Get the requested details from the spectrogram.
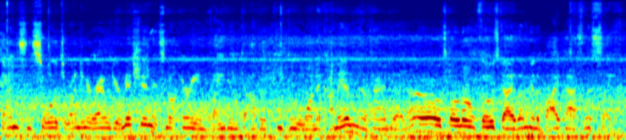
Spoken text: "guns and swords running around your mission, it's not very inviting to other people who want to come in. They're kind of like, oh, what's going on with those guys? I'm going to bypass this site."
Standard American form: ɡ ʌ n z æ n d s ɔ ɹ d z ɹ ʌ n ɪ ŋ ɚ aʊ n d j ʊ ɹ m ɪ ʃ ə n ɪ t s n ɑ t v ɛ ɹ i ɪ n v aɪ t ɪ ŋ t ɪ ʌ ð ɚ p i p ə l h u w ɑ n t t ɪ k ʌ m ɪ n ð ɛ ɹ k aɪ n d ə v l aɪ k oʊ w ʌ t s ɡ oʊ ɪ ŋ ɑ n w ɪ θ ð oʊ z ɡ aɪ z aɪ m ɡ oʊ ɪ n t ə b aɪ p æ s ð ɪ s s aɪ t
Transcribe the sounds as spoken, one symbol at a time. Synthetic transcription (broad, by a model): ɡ ʌ n z n s ɔ ɹ d z ɹ ʌ n ɪ ŋ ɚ aʊ n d j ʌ ɹ m ɪ ʃ ə n ɪ t s n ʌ t v ɛ ɹ i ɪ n v aɪ t ɪ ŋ t ɪ ʌ ð ɚ p i p l h u w ɑ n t t ɪ k ʌ m ɪ n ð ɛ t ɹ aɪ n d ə b l aɪ k oʊ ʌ t s ɡ oʊ ɪ ŋ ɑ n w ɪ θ ð oʊ z ɡ aɪ z aɪ m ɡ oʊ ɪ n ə b aɪ p æ s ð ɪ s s aɪ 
